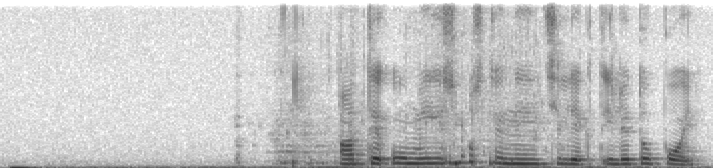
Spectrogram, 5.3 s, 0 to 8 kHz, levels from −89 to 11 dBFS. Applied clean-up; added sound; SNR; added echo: none; Toilet flush; 11 dB; none.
